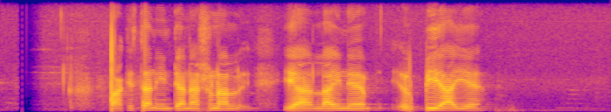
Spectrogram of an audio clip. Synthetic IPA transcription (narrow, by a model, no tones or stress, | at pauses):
pakist̪aniɳʈaɾnɛʃonaleaɾlajnepiaje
